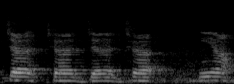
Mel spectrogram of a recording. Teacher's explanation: च ज ञ ऊपर तालु में लगता है · और च वर्ग जितने भी बोलोगे ऊपर तालु में लगेगा। च छ ज झ, यहाँ ऊपर तालु में लगता है।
